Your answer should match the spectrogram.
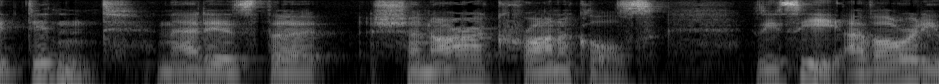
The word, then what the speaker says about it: Shannara: and that is the shannara chronicles' we see I've already read elfstones of Shanna you notice the change in the pronunciation yeah Shanna is how Terry Brooks pronounces it but since I'd already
